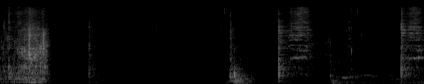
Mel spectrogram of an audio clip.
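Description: Cooked coriander chicken spooned into a bowl: a few short scraping and clattering bursts of a utensil against the dish, separated by quiet gaps.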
